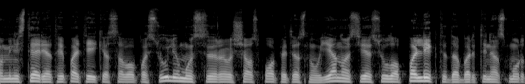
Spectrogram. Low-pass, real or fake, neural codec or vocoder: 14.4 kHz; real; none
